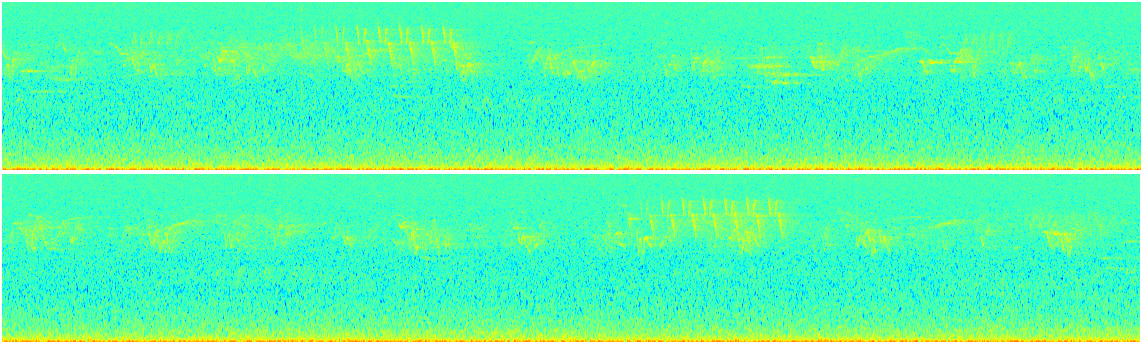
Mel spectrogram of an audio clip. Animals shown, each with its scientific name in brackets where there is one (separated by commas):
American Crow (Corvus brachyrhynchos), Black-throated Blue Warbler (Setophaga caerulescens), Red-eyed Vireo (Vireo olivaceus), Ovenbird (Seiurus aurocapilla), Wood Thrush (Hylocichla mustelina), Eastern Wood-Pewee (Contopus virens)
